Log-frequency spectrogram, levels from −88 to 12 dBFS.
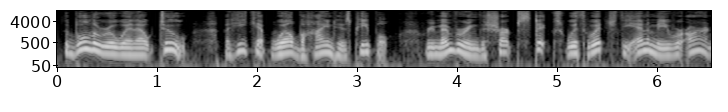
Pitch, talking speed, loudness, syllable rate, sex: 180 Hz, 200 wpm, -17 LUFS, 5.7 syllables/s, female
